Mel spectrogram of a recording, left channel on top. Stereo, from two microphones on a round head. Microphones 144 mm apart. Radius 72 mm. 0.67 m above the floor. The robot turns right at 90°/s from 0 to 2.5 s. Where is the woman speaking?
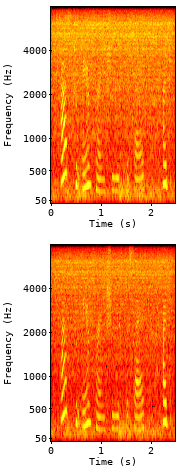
120° left; by 2.4 s 45° right.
